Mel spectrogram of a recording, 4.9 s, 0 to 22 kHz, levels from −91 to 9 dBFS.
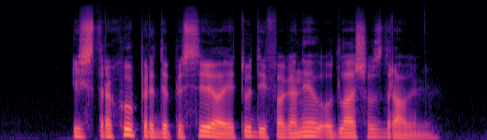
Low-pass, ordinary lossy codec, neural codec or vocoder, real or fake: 19.8 kHz; none; codec, 44.1 kHz, 7.8 kbps, Pupu-Codec; fake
